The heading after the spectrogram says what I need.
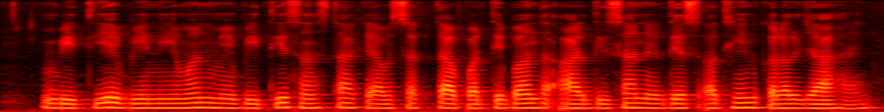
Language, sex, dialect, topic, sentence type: Magahi, male, Southern, banking, statement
